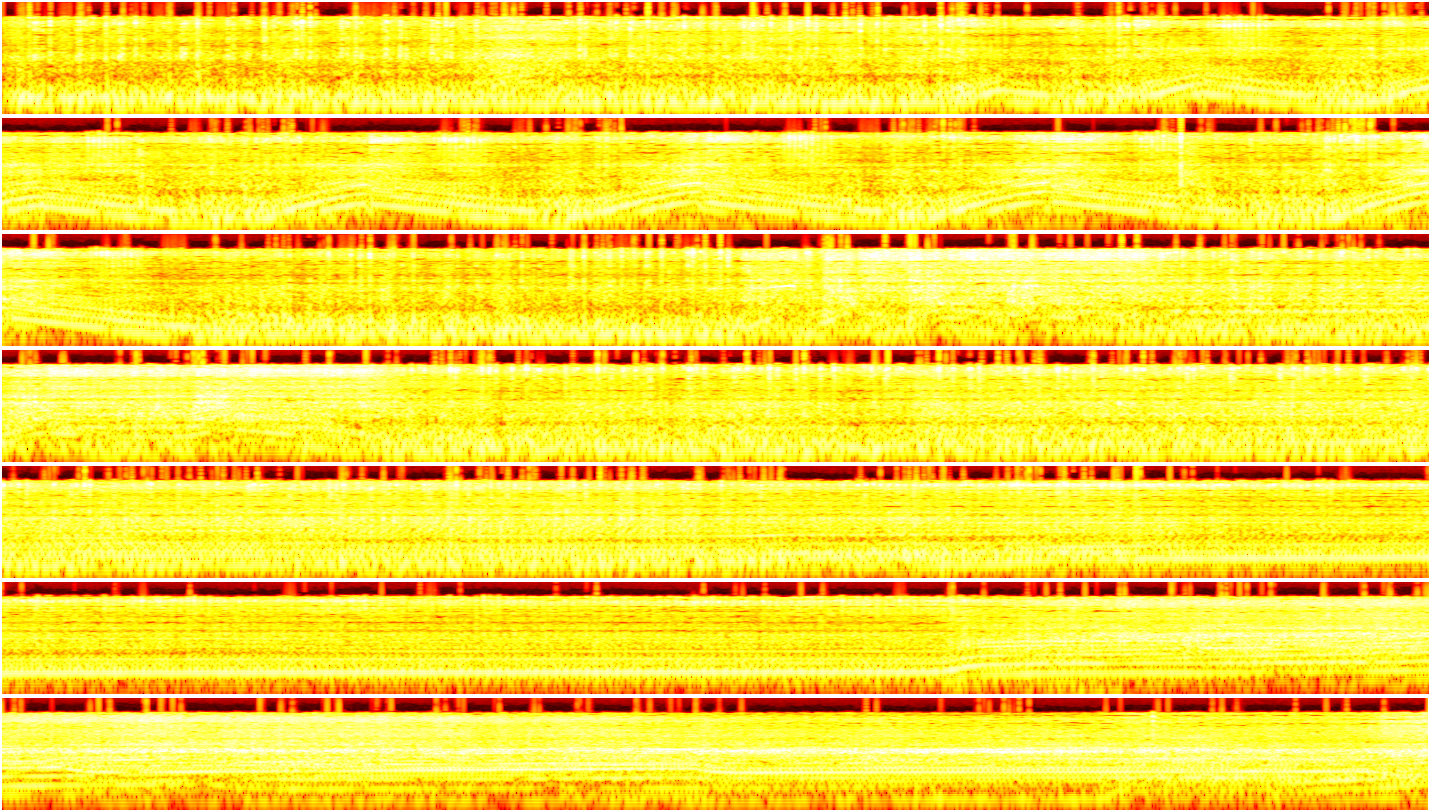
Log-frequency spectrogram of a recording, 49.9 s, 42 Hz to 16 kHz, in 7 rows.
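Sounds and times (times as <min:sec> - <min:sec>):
pickup engine revving and idling: 0:00.0 - 0:49.9.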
